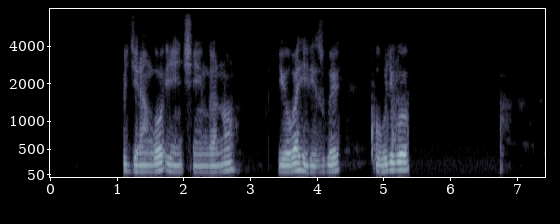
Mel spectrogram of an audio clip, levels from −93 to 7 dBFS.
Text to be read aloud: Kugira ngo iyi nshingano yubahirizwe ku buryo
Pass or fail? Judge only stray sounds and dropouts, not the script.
pass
